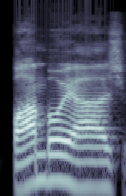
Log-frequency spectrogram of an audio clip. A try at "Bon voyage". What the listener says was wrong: Voyage. Voyage. pronouncing the V as a B? Voyage. Bon voyage.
